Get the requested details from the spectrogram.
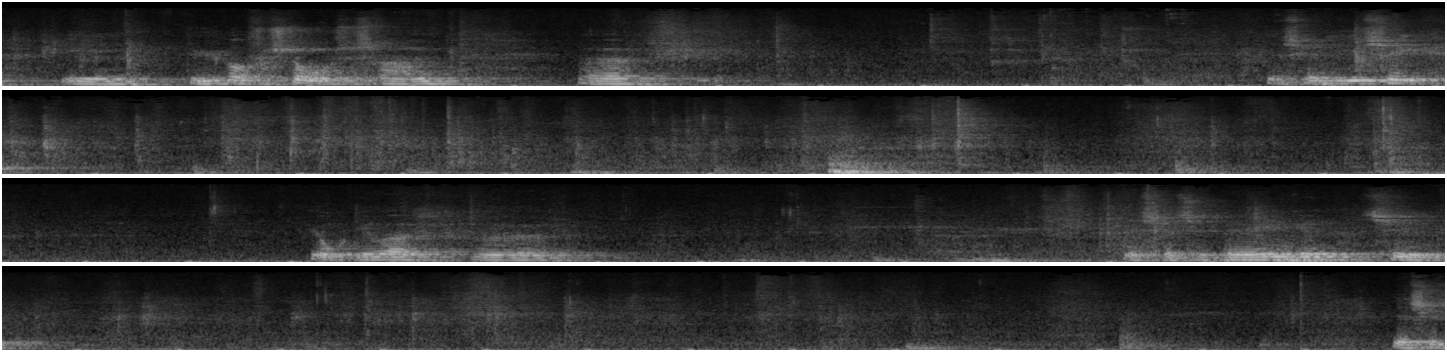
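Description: An elderly man reads aloud slowly into a microphone, with long pauses.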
